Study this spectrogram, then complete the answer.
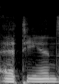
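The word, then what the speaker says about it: Etienne: hearing a lot of etns out there vtn's pretty easy for me which is bad you go to the clemson media guide i loved it pronunciation guide travis etn in parentheses it was capital e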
